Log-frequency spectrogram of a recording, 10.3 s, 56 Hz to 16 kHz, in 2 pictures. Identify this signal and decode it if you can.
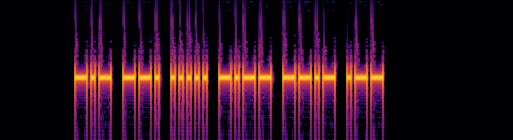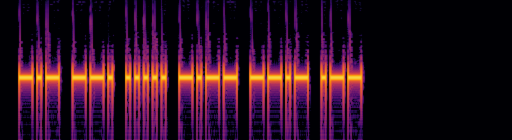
Morse code, heard as a keyed tone, about 29 wpm, 700 Hz. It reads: KG5YQW KG5YQW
